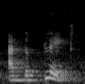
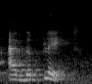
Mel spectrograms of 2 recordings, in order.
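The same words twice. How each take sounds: The two takes are said the same way.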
